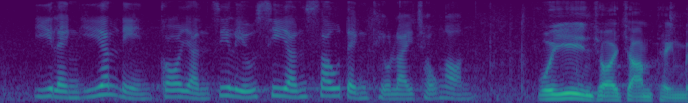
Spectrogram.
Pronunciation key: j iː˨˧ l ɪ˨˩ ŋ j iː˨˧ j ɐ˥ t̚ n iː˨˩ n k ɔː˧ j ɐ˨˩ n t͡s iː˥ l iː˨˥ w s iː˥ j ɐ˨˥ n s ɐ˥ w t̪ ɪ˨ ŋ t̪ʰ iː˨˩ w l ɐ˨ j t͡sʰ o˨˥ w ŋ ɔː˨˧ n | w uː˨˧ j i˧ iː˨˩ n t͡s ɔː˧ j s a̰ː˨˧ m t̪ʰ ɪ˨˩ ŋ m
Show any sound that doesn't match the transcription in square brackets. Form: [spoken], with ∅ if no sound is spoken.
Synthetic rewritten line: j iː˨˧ l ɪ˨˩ ŋ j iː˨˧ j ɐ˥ t̚ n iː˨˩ n k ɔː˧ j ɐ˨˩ n t͡s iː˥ l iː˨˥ w s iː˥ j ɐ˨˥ n s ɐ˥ w t̪ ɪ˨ ŋ t̪ʰ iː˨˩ w l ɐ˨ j t͡sʰ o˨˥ w ŋ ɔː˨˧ n | w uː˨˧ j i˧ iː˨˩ n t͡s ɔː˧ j [t͡s] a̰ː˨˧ m t̪ʰ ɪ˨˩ ŋ m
